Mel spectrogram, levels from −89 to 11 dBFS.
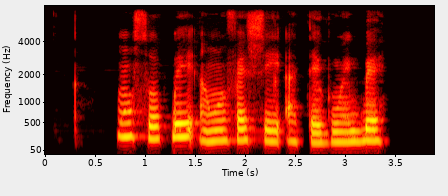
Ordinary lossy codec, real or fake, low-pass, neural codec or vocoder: none; real; 7.2 kHz; none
